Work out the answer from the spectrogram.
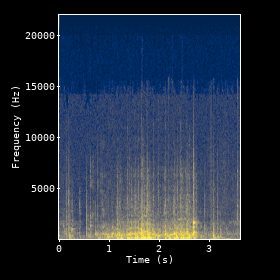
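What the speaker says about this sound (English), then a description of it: "Now we're going to go to the sewing machine with that." A sewing machine stitches an overlapping lace patch along a garment hem, its steady low motor hum and rapid needle chatter running close and continuous for several seconds with brief pauses at the start and end.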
